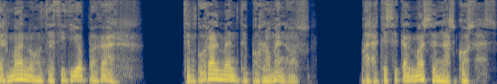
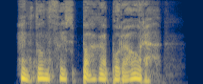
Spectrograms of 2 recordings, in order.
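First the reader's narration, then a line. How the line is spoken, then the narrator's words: Pleading. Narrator (Spanish): le suplicó su hermana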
